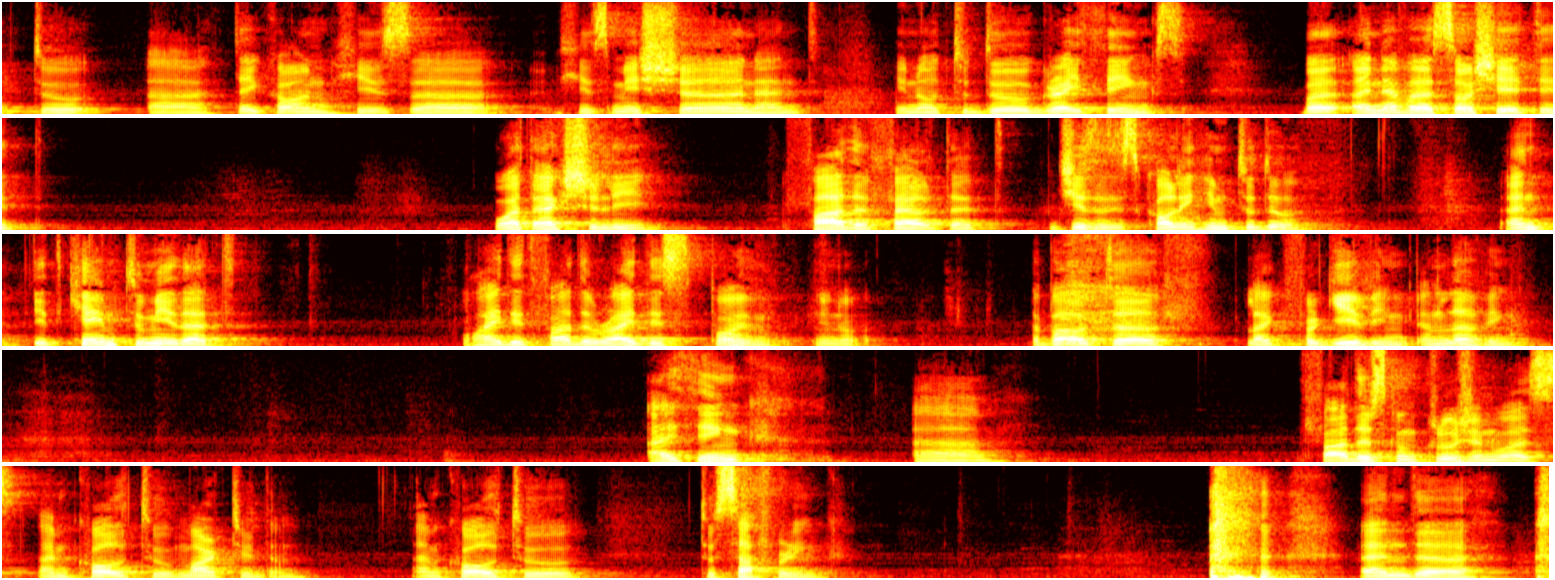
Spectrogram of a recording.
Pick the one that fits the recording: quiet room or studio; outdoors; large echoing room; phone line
large echoing room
